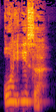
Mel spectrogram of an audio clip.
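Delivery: high, loud cry of a desperate daughter; shouted plea. Acted. Sin cries out to her father Satan, high and loud. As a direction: throw yourself between them, crying out high. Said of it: "ja huutaa".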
